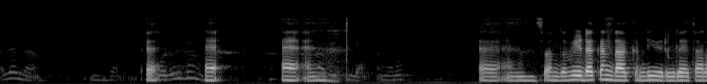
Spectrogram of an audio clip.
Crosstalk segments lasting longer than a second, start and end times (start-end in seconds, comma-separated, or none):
none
